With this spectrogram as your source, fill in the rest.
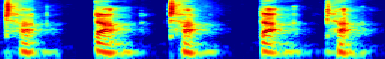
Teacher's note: So dental sound, like the touching our teeth with our tongue, tip of tongues.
